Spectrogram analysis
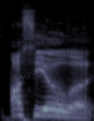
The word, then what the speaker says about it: Osceola: It's not Ocala. Osceola. Where's it at? As long as we're learning shit, let's find out where it's at in fucking Florida. In the middle of the fucking state. Osceola sheriff.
